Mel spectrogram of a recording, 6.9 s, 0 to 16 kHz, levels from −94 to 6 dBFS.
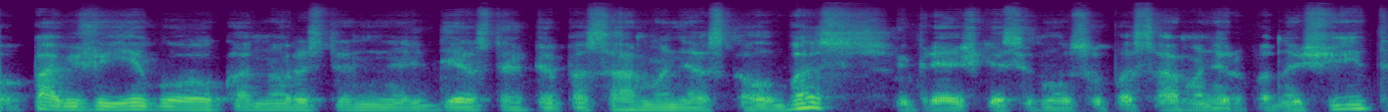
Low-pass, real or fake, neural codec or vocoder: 14.4 kHz; fake; codec, 44.1 kHz, 7.8 kbps, DAC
